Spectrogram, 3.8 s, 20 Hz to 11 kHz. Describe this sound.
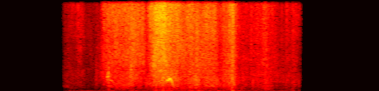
Luggage Laptop Bag Foley Handling 2
So you're needing to move your laptop back, or pick it up put it down or scoot it...well it sounds something like this....
Recorded with my Zoom H6.
Couldn't find anything online like this so here you go!
laptop-bag, foley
